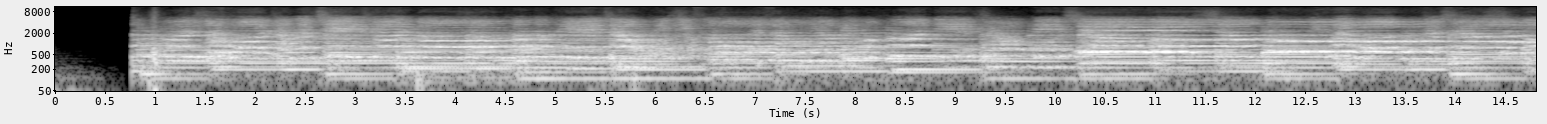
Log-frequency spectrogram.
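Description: A school children's choir singing, starting suddenly just under a second in after a brief silence, with several notes held at once; it gets louder about ten seconds in.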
